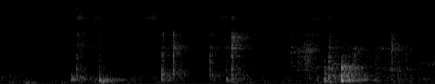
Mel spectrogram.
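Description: Faint, intermittent rustling and scraping as a cat moves against and pokes into a cardboard box house, in several short bursts, the loudest a little past three seconds in.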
